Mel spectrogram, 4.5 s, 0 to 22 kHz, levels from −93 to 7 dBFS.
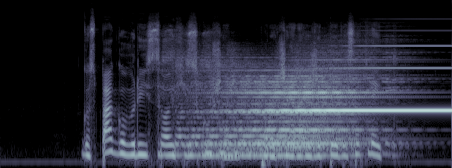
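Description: Feedback howl from 1.58 s to the end: a microphone picks up a loudspeaker on the same call, and each trip round the loop adds level. The sound narrows into a tone near 1.5 kHz that pulses roughly every 150 ms and peaks about 14 dB above the speech.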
